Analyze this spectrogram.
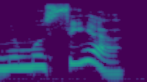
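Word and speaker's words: Pneumousia: Besides Indemnitium, we have another type of energy called Pneumosia. What? Why have you got a silent P there?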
